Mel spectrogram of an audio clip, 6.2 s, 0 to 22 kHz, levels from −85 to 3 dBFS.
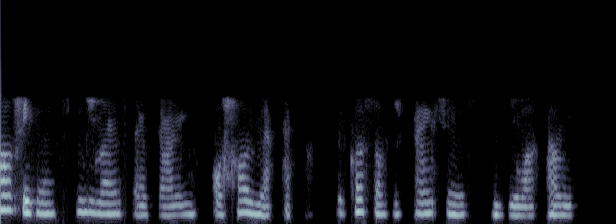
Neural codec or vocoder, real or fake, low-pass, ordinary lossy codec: codec, 24 kHz, 1.5 kbps, HILCodec; fake; 3.6 kHz; none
